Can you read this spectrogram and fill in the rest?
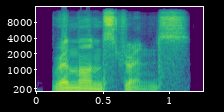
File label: "remonstrance", British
